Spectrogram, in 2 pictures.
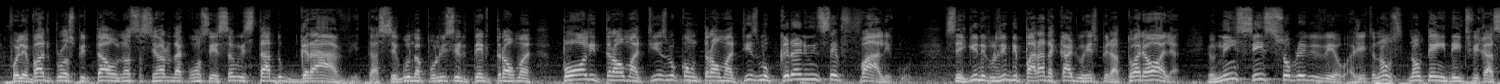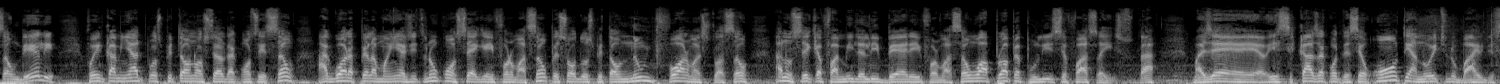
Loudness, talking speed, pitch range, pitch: -20 LUFS, 190 wpm, 115-170 Hz, 140 Hz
